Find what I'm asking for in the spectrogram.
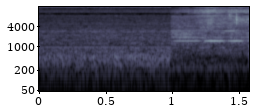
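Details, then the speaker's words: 1986 van heater: fan not blowing as hard as it should, spins back up as the heater tries to reignite, cycling repeatedly; steady airy rush shifting tone; owner suspects a clogged burner inside the heater. "The fan's not blowing as hard as it's supposed to. It sounds like it's actually kind of spinning back up right now. It's trying to reignite again, I think."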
